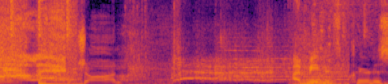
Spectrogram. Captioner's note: cheering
